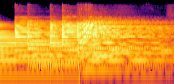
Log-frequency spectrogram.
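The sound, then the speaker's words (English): Guitar played through a Dimension C chorus effect unit: a few plucked attacks, then a raked chord that blooms into a wide, shimmering wash and slowly rings out. “So I'll use the Dimension C. Yeah. Just at the end of the phrase.”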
